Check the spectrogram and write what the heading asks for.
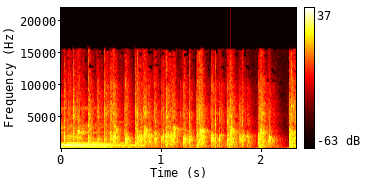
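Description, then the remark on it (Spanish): A short burst of applause: many hands clapping in a fast, dense patter that stays loud throughout, with a brief tonal voice sound fading out at the start. “Un aplauso.”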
